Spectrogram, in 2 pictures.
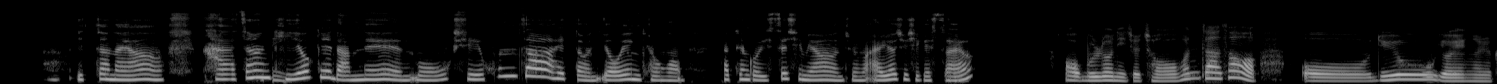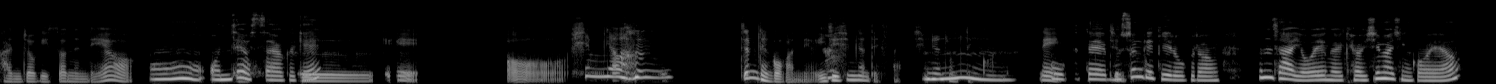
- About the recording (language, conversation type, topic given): Korean, podcast, 가장 기억에 남는 혼자 여행 경험은 무엇인가요?
- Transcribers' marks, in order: tapping; other background noise; laughing while speaking: "십 년쯤"; gasp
